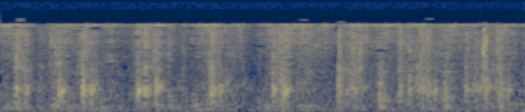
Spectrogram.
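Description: Horse hooves clip-clop steadily along a clifftop path in Brittany, a quick, even rhythm of hollow knocks at moderate distance with no voices.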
